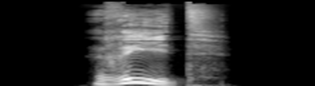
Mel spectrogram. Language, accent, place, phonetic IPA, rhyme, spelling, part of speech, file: German, Germany, Berlin, [ʁiːt], -iːt, rieht, verb, De-rieht.ogg
- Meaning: second-person plural preterite of reihen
